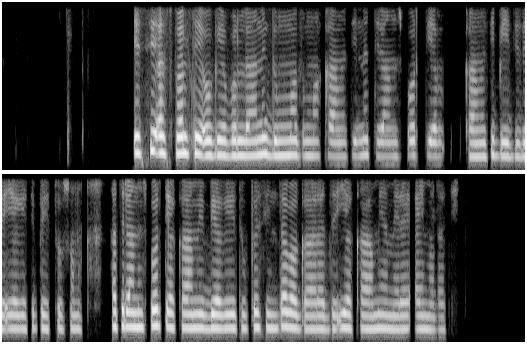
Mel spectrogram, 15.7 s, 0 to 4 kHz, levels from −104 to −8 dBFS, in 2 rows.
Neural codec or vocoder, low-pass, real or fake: none; 3.6 kHz; real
